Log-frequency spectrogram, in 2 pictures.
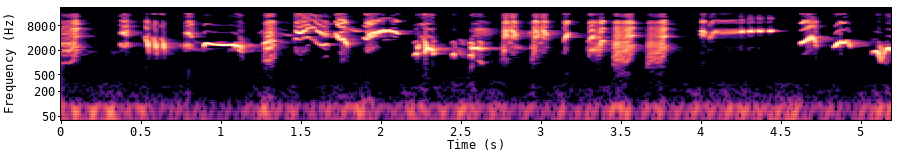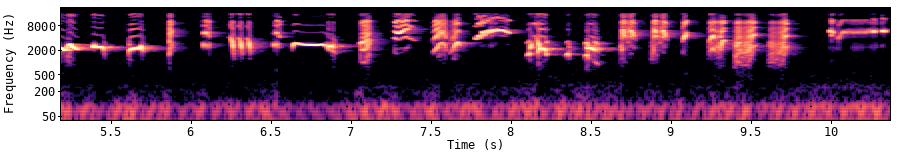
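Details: White-rumped shama, a kept bird, singing a lure song meant to prompt other shamas to sing: rapid varied phrases of sharp chirps, high whistles and buzzy notes, dense and nearly continuous over the whole stretch.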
